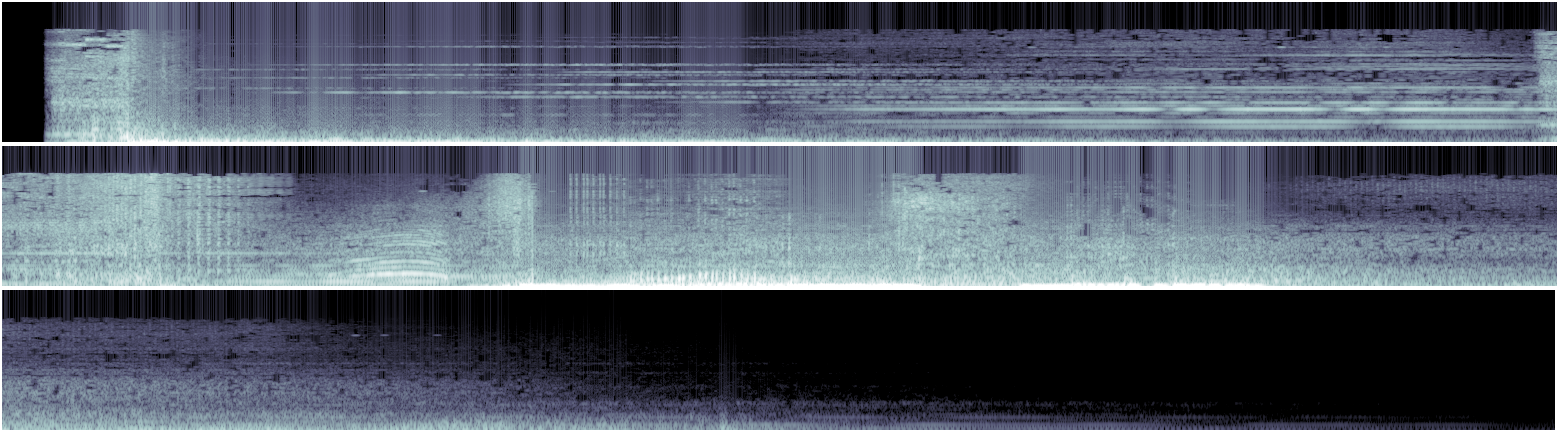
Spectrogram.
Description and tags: motion picture INTRO
great for horror and dark picture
